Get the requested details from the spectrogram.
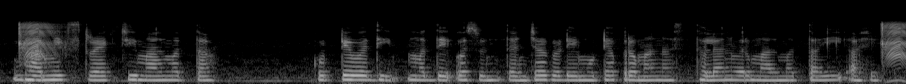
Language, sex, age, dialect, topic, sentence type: Marathi, female, 25-30, Varhadi, banking, statement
